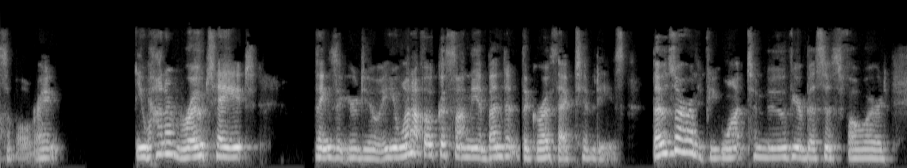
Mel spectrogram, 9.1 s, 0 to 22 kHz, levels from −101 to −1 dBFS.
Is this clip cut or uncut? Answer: cut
